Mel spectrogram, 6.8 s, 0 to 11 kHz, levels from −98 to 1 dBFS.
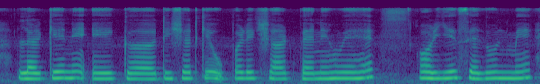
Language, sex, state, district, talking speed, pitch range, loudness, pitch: Hindi, female, Uttar Pradesh, Budaun, 140 wpm, 225-245 Hz, -37 LUFS, 235 Hz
